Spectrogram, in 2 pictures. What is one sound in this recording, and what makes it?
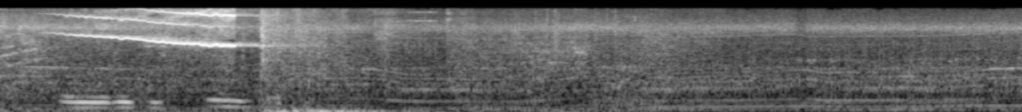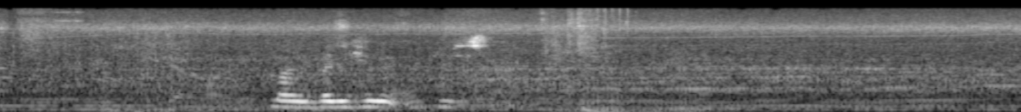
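A sports car engine roars steadily, shifting in pitch.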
